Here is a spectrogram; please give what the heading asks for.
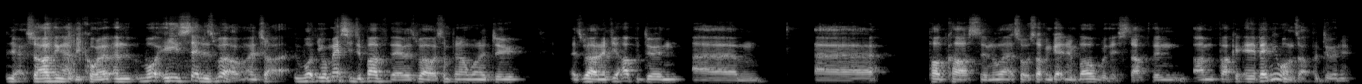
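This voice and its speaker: A man's voice: mid-range voice, fairly bright tone. A man hosting an off-the-cuff podcast who can't pronounce his R's, saying w for r, and talks in a direct, passionate, rambling way, often losing his thread and swearing casually. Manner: fast, direct, passionate delivery that can sound angry. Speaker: podcast host.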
